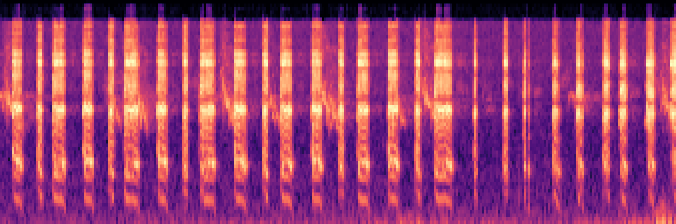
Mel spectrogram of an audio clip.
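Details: Chukar partridge calling: a steady run of short, harsh, clucking notes, about two per second, each note broad and rich in overtones, with faint low rumble beneath.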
